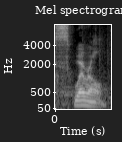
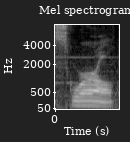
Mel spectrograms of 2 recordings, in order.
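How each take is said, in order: First: It is said with a British pronunciation. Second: It is said rhyming with whirl, American style.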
